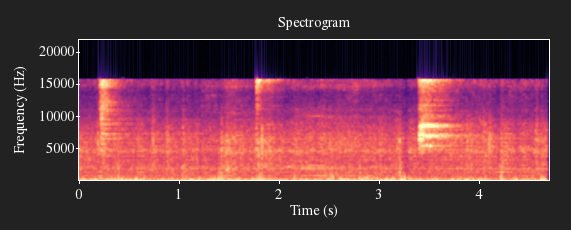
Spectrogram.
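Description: Mohenjo Daro Express running at speed, heard from aboard: a steady rumble of wheels on the rails, with brief high hisses about every second and a half.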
